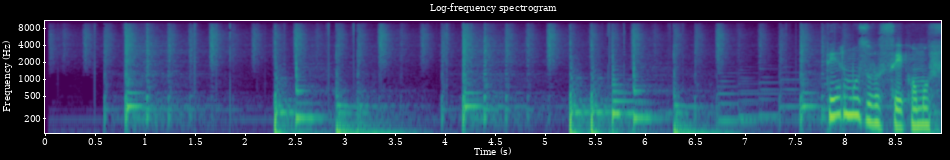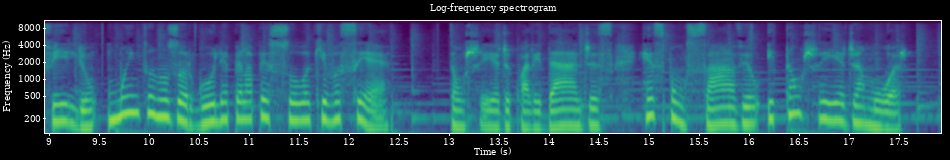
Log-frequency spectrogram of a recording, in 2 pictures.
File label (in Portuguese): genro fem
